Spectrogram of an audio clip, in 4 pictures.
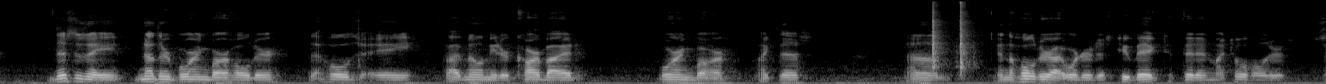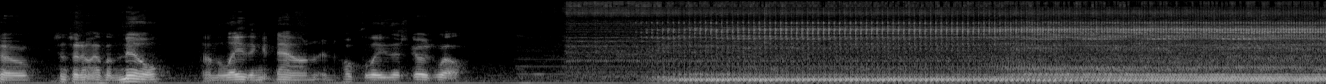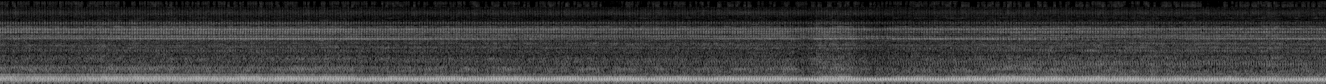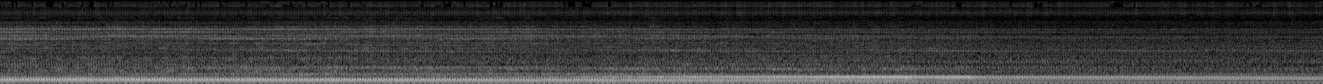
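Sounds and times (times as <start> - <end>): lathe motor and gear hum: 18.9 - 53.0.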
